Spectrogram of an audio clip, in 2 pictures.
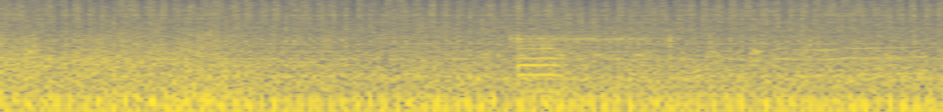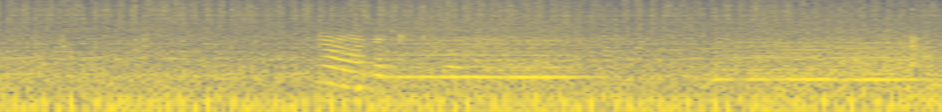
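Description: A lawn mower engine runs with a steady low rattling drone.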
